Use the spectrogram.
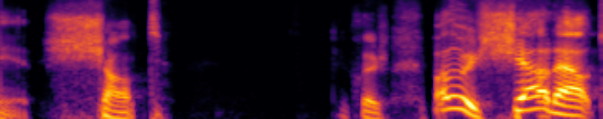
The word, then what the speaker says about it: Chanticleers: Joe Cashion, voice of the Chanticleers. For those of you that have just moved to the great state of South Carolina, that's how you say it. Chanticleers.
